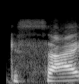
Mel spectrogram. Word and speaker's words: psi: साई का स्पेलिंग आपको पता है दोस्तों, साई, PSI। ठीक है, तो ऐसा कुछ इसका स्पेलिंग होता है PSI, that is called साई बोलते हैं इसे।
